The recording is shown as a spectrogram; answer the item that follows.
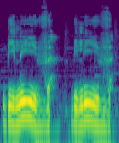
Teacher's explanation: No se pronuncia ningún sonido E en esta palabra, solo dos sonidos I.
